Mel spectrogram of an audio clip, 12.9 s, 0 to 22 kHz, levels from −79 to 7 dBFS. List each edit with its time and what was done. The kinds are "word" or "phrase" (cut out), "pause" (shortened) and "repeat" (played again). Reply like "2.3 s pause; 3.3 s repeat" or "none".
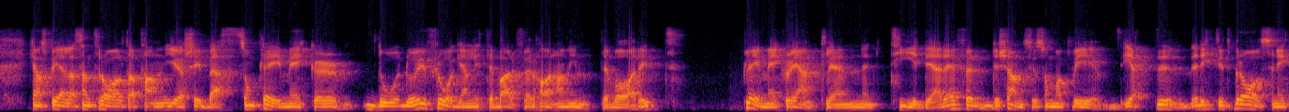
none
